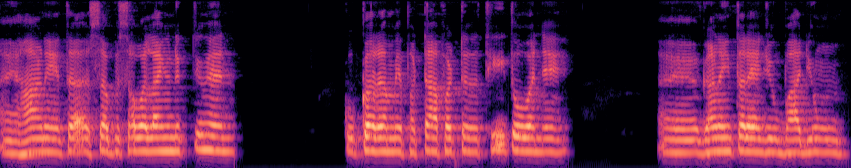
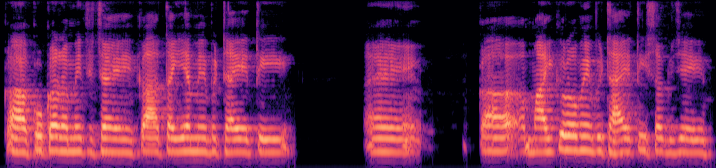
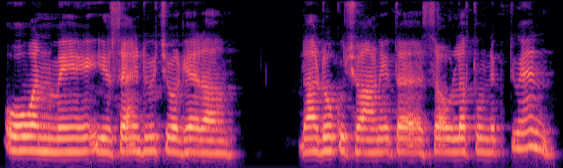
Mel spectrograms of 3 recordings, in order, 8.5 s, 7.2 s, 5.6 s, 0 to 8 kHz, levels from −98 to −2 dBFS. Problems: none marked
